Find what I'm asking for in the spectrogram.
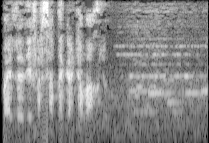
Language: Pashto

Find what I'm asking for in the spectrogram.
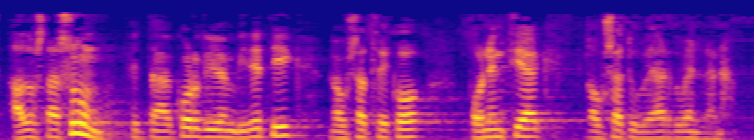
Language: Basque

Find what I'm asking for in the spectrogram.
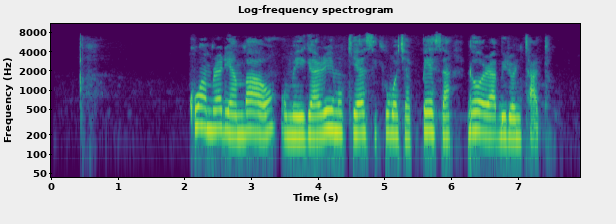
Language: Swahili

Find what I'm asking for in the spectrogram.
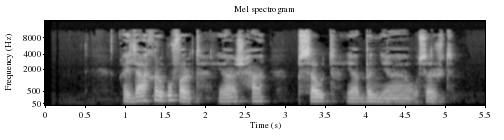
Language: Kabardian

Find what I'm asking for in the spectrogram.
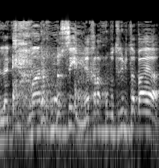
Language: Hebrew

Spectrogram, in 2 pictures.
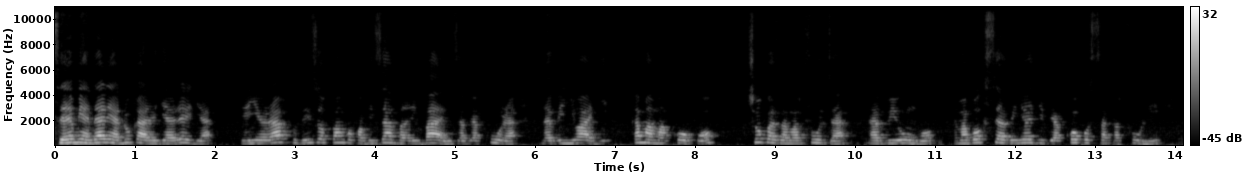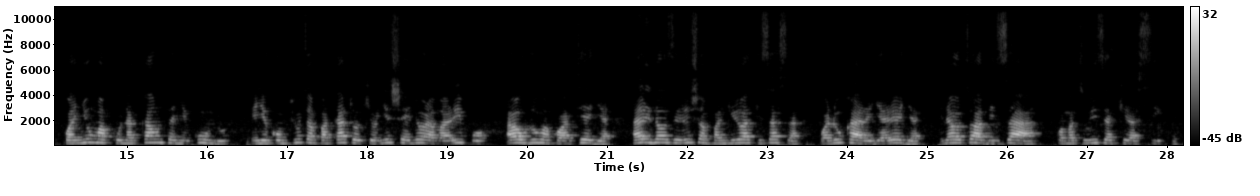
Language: Swahili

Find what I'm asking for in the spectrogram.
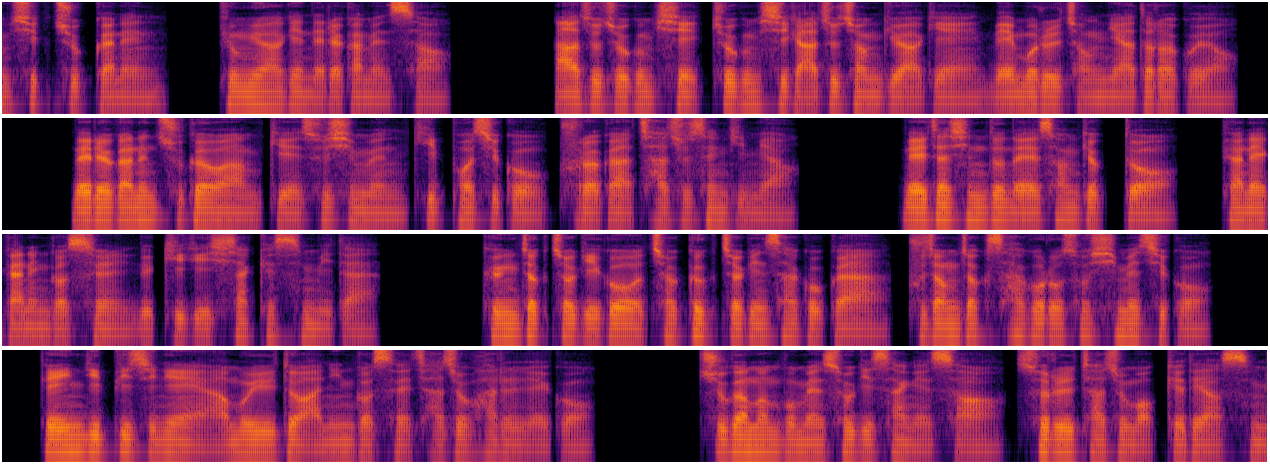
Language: Korean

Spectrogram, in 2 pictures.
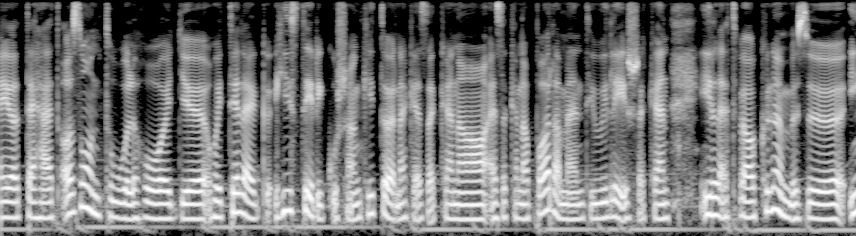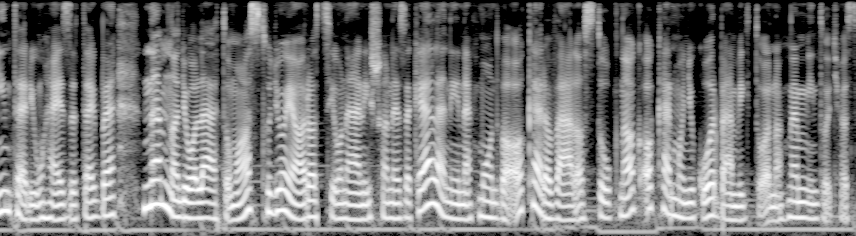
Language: Hungarian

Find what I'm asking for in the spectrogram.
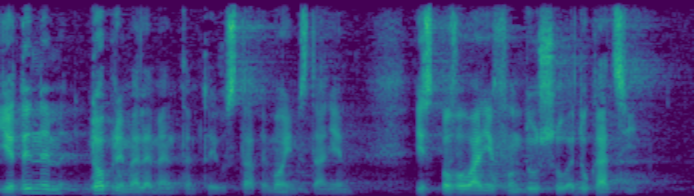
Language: Polish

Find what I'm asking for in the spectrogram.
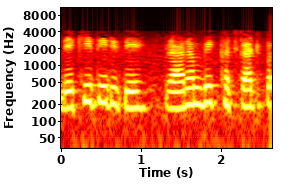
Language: Gujarati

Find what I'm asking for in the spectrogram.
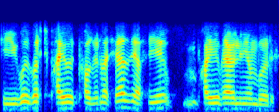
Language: Kashmiri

